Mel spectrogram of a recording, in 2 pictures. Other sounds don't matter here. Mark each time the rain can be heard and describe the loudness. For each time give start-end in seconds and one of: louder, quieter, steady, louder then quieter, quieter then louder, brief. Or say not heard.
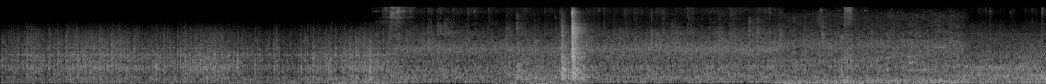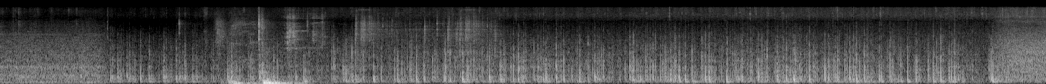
0.0-20.8 louder.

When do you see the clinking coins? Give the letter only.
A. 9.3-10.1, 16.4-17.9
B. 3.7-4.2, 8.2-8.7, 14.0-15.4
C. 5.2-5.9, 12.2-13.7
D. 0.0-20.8
B.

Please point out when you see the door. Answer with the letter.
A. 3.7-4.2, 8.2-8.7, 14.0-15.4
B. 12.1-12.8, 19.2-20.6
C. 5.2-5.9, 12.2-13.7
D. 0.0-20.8
C.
